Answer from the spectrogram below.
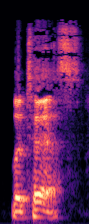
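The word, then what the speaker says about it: Lutece: How do you say their name? Lutuse or? – Lutes.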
